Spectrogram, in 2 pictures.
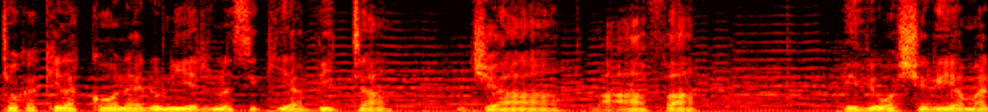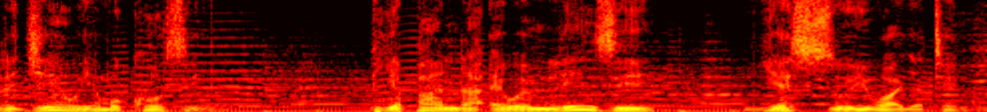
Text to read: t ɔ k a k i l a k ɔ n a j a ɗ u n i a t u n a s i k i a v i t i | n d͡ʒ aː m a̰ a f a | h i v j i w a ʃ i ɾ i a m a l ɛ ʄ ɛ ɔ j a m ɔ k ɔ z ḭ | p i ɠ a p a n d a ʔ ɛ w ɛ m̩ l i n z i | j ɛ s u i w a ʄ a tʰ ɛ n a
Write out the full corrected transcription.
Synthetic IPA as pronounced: t ɔ k a k i l a k ɔ n a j a ɗ u n i a t u n a s i k i a v i t a | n d͡ʒ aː m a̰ a f a | h i v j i w a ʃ i ɾ i a m a l ɛ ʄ ɛ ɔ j a m ɔ k ɔ z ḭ | p i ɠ a p a n d a ʔ ɛ w ɛ m̩ l i n z i | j ɛ s u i w a ʄ a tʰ ɛ n a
